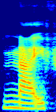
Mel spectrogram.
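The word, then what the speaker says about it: knife: Pipe ripe swipe और नाइफ यहां पर के जो है वो साइलेंट है।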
